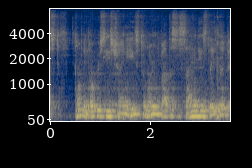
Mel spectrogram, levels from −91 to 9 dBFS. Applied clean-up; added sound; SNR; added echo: neural separator model SepFormer DNS4.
